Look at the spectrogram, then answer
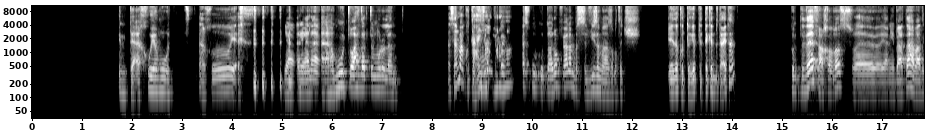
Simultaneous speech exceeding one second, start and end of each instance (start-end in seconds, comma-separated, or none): none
